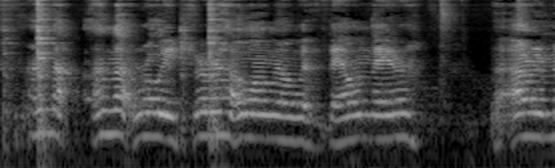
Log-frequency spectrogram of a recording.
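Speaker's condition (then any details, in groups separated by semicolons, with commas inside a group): Cerebral palsy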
